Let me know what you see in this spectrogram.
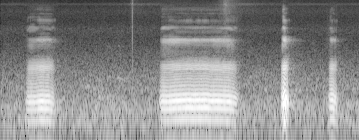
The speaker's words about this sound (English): And that's a buck grunt, all right? And trying to get attention of the animal to come and check it out.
